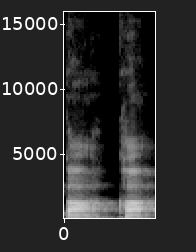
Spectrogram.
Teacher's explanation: इनके उच्चारण में वायु पहले पूरी तरह से रुक जाती है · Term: स्पर्श व्यंजन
